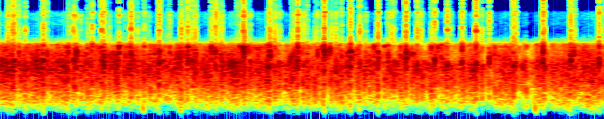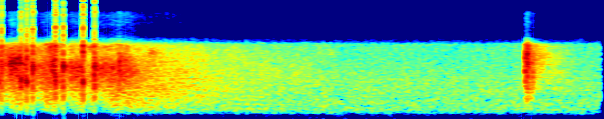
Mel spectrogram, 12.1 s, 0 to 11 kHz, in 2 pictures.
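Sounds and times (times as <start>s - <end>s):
room noise hiss: 0.0s - 12.0s
sharp knock: 11.3s - 11.8s.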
